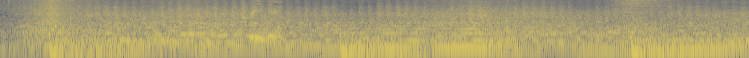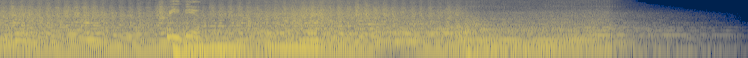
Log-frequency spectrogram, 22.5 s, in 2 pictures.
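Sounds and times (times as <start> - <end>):
epic dramatic music: 0.0 - 22.1.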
